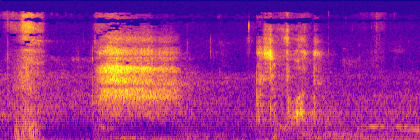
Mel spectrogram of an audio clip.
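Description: A tiger cub snarls with a hiss.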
